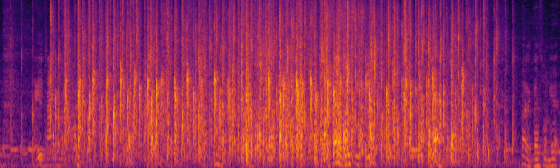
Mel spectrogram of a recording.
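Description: A crowd claps and cheers loudly in a room.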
